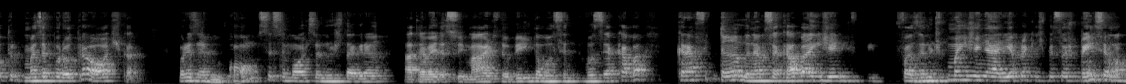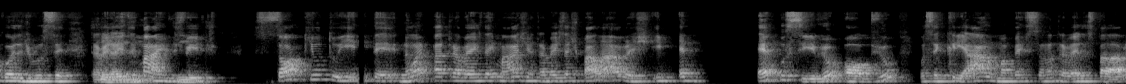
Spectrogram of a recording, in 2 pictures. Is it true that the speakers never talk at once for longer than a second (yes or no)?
no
